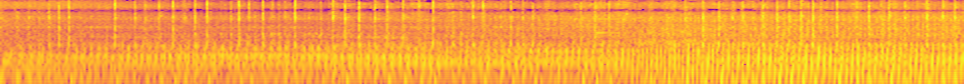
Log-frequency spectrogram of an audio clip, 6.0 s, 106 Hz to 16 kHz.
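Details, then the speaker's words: Husqvarna 120 Mark II chainsaw, carb adjusted, cutting about 15-inch log near its limit: bogs into steady deeper drone then holds; normal labor for this small saw. "these saws aren't power horses or anything so you can cut you can cut wood this size but you will hear the saw labor even with the carb adjusted"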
